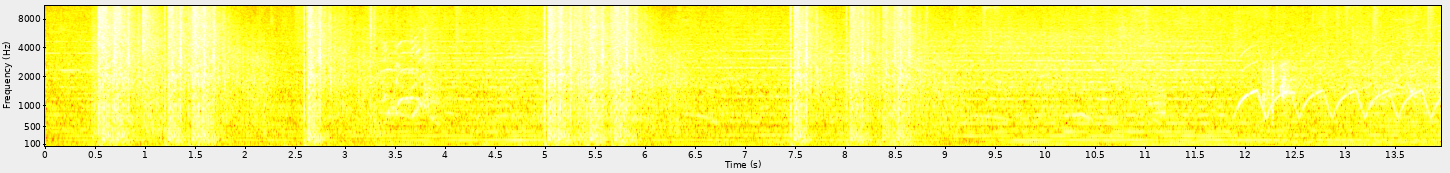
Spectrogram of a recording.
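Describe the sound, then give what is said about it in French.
Gunfire as men step out of a car outside a Manhattan restaurant in a mob hit: several loud bursts of shots in separate volleys, then steadier noise and a warbling siren near the end. “Au moment où ils sortaient de la voiture, des hommes s'approchèrent d'eux et firent feu.”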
